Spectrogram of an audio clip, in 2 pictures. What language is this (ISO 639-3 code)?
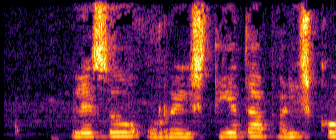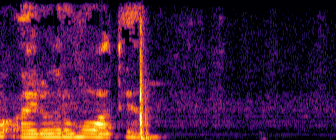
eus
